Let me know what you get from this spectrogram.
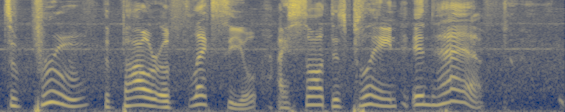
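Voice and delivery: high, slow cartoonish TV pitchman voice; Flex Seal ad impression. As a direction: ham up an infomercial announcer. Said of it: "That's such a stupid commercial".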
